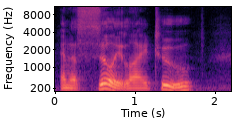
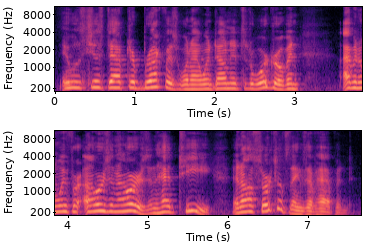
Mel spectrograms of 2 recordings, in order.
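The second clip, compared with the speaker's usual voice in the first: put-on higher, eager girl's voice; Lucy protesting, higher and urgent; young Lucy; 8 semitones higher than usual. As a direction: plead like an earnest little girl. Lucy insisting to siblings.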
